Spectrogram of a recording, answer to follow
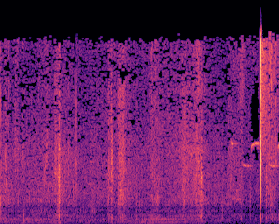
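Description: Footsteps with scattered light scuffs and clicks, and a sharper click near the end.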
